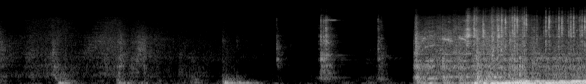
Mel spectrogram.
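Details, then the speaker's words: 1972 VW Beetle Domus pickup, off road since 1989, older blue Bosch coil with added resistor: a few short cranking bursts, then catches cleanly into a strong even air-cooled idle; starts and runs normally. "I just put a resistor on it and it fired up and ran and it ran great and it's so far it's still staying running."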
